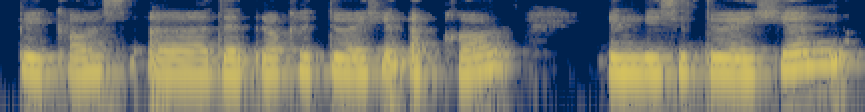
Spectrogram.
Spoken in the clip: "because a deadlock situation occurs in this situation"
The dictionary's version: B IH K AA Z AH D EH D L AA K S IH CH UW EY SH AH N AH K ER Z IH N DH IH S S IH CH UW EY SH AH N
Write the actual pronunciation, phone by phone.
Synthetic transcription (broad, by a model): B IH K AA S AH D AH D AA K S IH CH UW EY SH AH N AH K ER IH N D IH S S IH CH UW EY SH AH N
